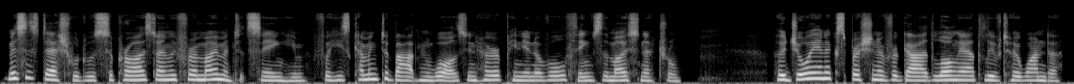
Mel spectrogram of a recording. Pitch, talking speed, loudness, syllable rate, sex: 200 Hz, 200 wpm, -17 LUFS, 5.6 syllables/s, female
